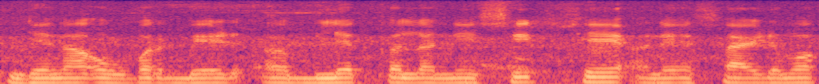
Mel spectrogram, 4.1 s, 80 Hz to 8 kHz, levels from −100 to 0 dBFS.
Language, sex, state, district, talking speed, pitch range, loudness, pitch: Gujarati, male, Gujarat, Gandhinagar, 175 wpm, 115-120 Hz, -16 LUFS, 120 Hz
